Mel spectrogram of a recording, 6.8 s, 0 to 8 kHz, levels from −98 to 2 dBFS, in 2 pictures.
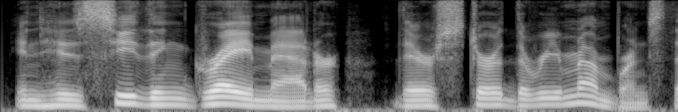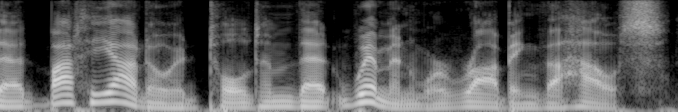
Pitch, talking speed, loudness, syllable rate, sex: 110 Hz, 175 wpm, -20 LUFS, 5.2 syllables/s, male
